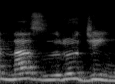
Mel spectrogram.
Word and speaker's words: Nasruddin: Olha como se fala, né? Nasruddin, Nasruddin, Nasruddin, certo?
